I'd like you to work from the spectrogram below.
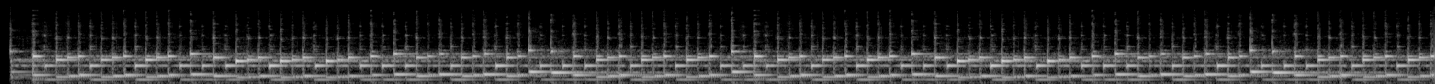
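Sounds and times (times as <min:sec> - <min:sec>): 
xylophone ringtone on iPhone 6s: 0:00.1 - 0:14.3.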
